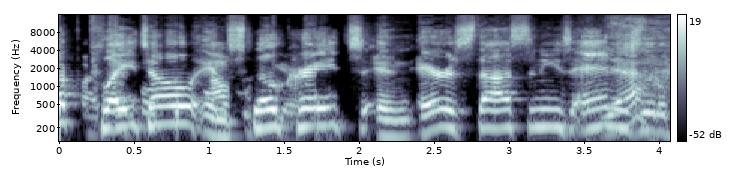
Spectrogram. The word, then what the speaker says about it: Socrates: he signed it on there you can and so crates he he he signed his too what about copik it's pronounced Socrates you ignor it's so crates can't you read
